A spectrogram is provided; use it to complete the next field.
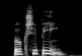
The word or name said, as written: bukseben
